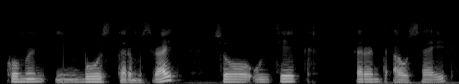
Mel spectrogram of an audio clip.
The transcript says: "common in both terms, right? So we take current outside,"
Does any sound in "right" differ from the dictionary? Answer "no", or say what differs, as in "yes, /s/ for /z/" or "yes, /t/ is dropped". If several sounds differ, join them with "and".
no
